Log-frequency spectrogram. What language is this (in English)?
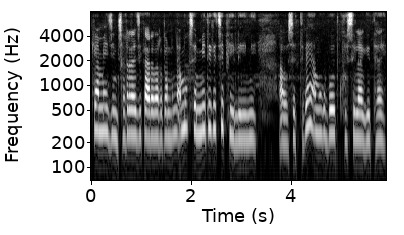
Odia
